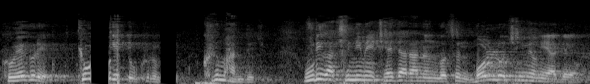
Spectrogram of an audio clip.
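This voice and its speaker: A man preaching to a congregation, his slightly raised voice ringing through a large, reverberant church hall. He fires questions at the listeners and answers them himself, breaking into loud mock scolding. Room noise hums under every word. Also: fairly high pitch, big pitch swings, a little fast. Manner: shouts and scolds in mock anger. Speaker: pastor. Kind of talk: sermon.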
